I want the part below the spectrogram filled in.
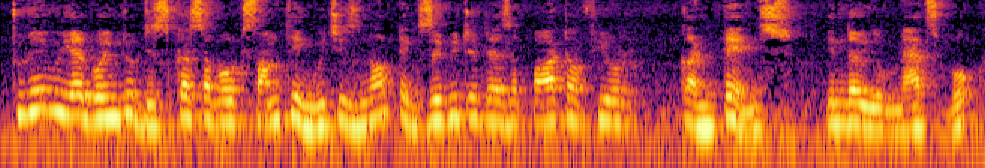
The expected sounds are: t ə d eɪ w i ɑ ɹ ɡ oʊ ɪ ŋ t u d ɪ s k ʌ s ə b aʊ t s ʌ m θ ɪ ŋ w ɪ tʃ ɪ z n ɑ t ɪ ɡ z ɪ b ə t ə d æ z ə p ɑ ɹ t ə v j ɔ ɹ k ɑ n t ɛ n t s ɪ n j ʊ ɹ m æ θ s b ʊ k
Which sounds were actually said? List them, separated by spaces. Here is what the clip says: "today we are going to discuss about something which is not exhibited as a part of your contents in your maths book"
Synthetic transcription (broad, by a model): t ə d eɪ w i ɑ ɹ ɡ oʊ ɪ ŋ t u d ɪ s k ʌ s ə b aʊ t s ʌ m t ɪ ŋ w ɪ tʃ ɪ z n ɑ t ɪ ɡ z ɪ b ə t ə d æ z ə p ɑ ɹ t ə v j ɔ ɹ k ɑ n t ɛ n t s ɪ n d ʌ m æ t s b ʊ k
